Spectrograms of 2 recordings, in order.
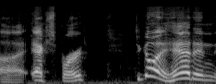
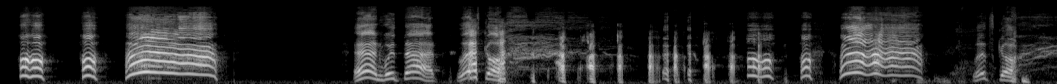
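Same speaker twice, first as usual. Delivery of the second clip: high, loud and wild voice; 9 dB louder than usual. Opening on a happy note for the audience, do Mickey Mouse on crack impression. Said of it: "Here is Mickey Mouse on crack".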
